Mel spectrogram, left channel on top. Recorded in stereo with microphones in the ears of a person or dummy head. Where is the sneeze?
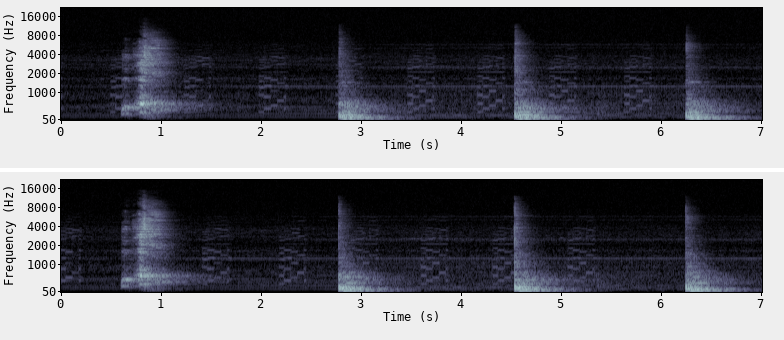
55° right (ahead or behind), 0.9 m.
